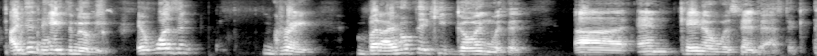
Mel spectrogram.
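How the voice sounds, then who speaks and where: A man with a slightly high voice talks casually as a podcast co-host. He tells stories in a joking, loose way and swears freely. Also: a little slow, a little mellow. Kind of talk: casual group chat about movies and games.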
